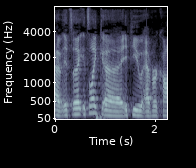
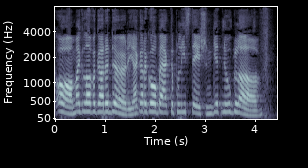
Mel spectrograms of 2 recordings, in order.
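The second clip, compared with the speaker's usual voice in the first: high, loud put-on Italian accent; Italian cop fussing over a dirty glove; mock Italian cop; 11 semitones higher, 4 dB louder than usual. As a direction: fuss like a prissy Italian policeman. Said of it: "and they're like".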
